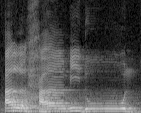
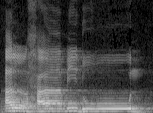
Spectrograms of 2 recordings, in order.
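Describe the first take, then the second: Both takes have the same delivery.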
